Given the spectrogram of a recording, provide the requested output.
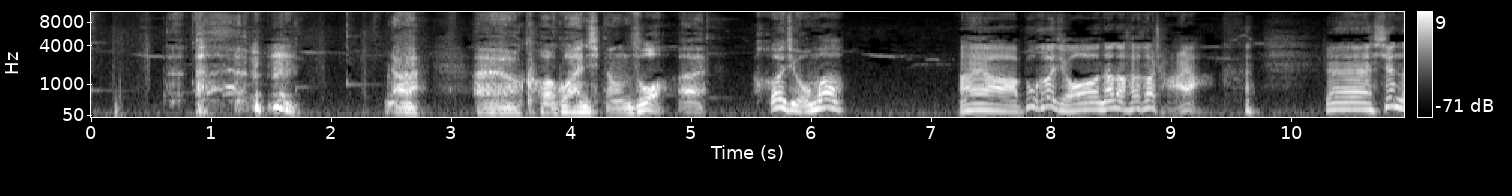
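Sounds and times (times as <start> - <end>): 
elderly man coughing raspily in an inner hall: 0.6 - 1.8
speech: 1.5 - 1.8, 2.4 - 6.4, 7.2 - 9.7, 10.3 - 10.9.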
